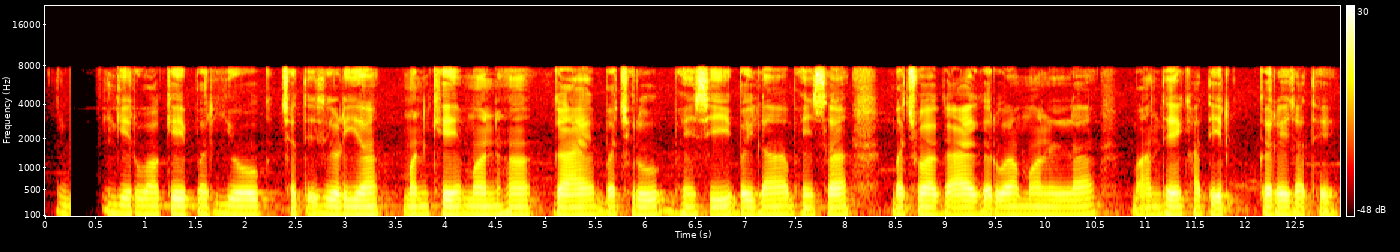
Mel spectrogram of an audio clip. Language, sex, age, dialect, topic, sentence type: Chhattisgarhi, male, 18-24, Western/Budati/Khatahi, agriculture, statement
